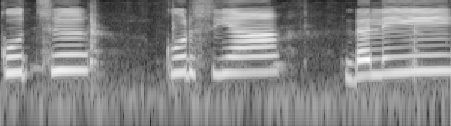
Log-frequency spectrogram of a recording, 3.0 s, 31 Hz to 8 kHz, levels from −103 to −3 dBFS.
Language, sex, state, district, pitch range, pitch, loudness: Hindi, female, Haryana, Jhajjar, 320-350 Hz, 330 Hz, -13 LUFS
